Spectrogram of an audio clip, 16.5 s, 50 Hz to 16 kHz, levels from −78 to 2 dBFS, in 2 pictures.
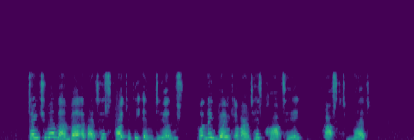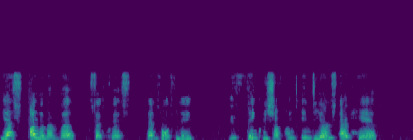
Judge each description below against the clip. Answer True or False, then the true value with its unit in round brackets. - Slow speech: True (115 wpm)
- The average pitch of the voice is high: True (295 Hz)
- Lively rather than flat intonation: True (7.6 semitones)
